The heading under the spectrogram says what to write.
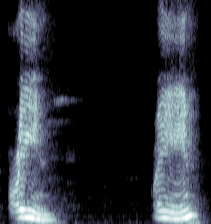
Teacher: عین حلق کے درمیانی حصے سے ادا ہوتا ہے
